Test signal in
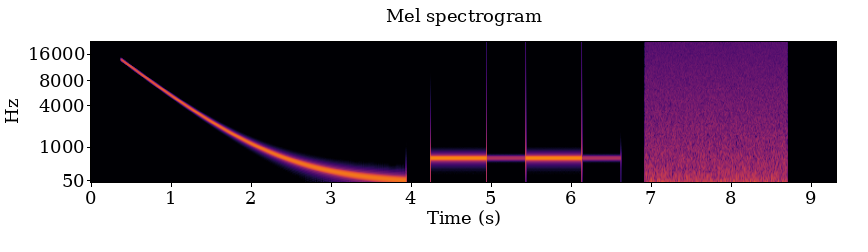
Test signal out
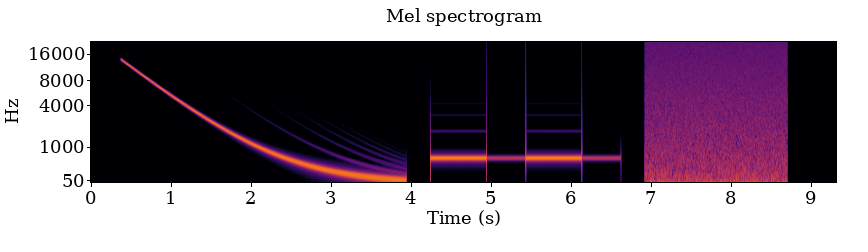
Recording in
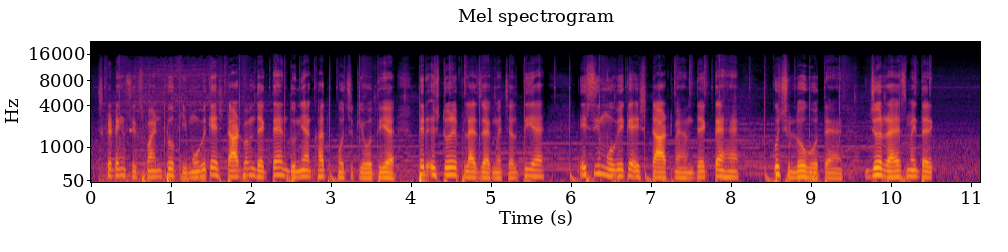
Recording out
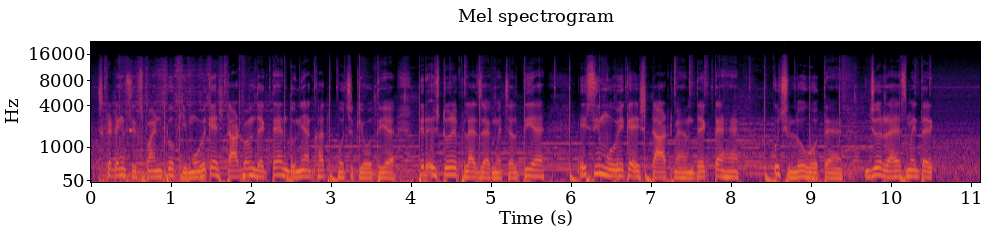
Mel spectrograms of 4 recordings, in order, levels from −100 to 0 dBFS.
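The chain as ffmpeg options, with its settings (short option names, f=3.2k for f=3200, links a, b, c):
-af "acompressor=threshold=-30dB:ratio=12:attack=0.45:release=45:knee=6:detection=rms,volume=1.5dB"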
